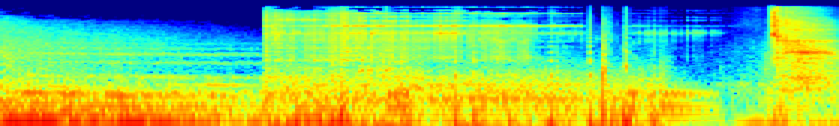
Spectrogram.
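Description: Electronic intro sting under a channel logo reveal. A deep bass hit fades out, then about a second in comes a bright, bell-like high ringing that slowly dies away, with a few sharp clicks near the end.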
